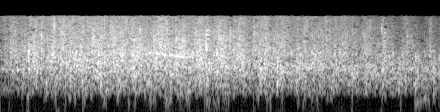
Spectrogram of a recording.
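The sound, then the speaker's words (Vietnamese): An audience at a talk program applauds steadily, a dense, crackling wash of many hands clapping that holds at an even, fairly loud level for several seconds with no voices over it. “Nếu tất cả chúng ta thấy rất rõ việc yêu dội, yêu cuồng dẫn đến nỗi khổ niềm đau và cần phải tránh và quyết tâm tránh được, thì hãy dành một tràng vỗ tay thật lớn.”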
